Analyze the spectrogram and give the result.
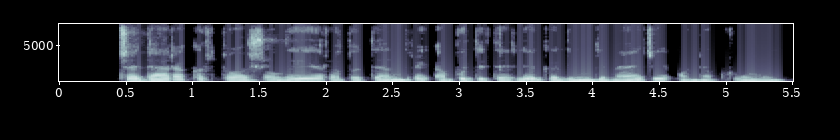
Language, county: Lithuanian, Kaunas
